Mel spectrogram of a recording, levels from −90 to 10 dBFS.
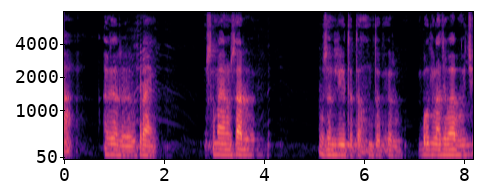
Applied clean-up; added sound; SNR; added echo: neural mask model RNNoise.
